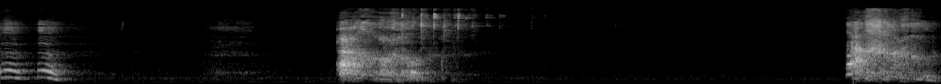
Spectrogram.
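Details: Grandmother at home in America; unknown whether she has allergies. Loud, explosive bursts of air after brief vocal sounds and a wind-up, repeated sneezes in a fit: sneezing.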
